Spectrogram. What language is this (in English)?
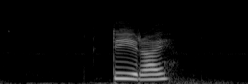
Norwegian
